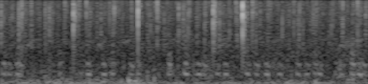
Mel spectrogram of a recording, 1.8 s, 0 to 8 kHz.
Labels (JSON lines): {"label": "anthrophony, mechanical", "recorder": "SoundTrap 300"}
